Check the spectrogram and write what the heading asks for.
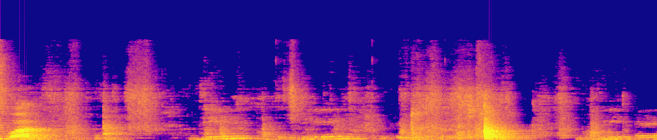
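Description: Children's voices talking and calling out, mixed with light knocks and clatter as foam alphabet mat tiles are handled; the loudest moment is a sharp call about five seconds in.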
